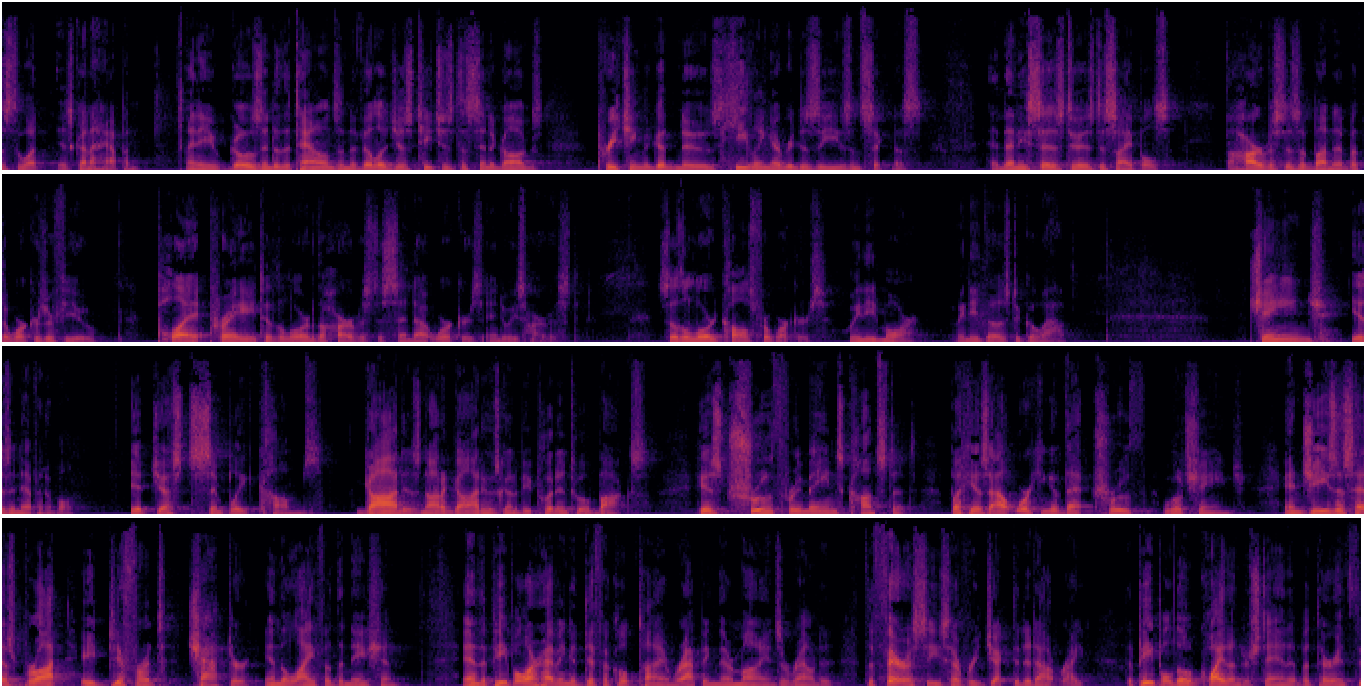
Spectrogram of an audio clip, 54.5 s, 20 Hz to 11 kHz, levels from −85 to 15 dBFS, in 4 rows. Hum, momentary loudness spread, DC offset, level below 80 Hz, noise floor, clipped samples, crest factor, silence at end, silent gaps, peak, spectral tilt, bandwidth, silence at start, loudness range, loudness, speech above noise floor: none; 16 LU; under 0.1%; -66 dBFS; -70 dBFS; under 0.1%; 24 dB; 0 s; none; -10 dBFS; -5.5 dB/octave; 11 kHz; 0 s; 7 LU; -34 LUFS; 36 dB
